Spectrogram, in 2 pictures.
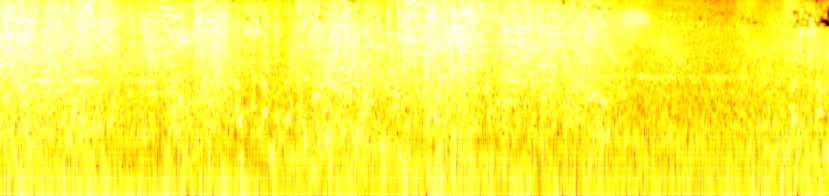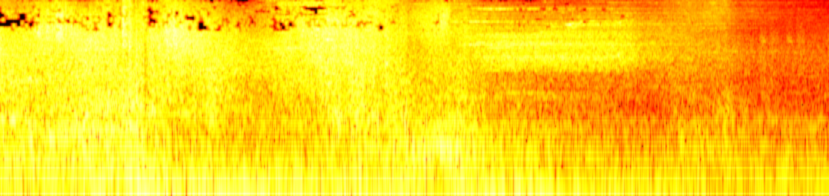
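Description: Magic blasts and combat clashes crackle loudly and rapidly.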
